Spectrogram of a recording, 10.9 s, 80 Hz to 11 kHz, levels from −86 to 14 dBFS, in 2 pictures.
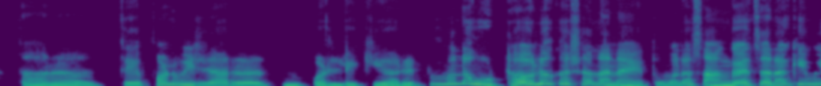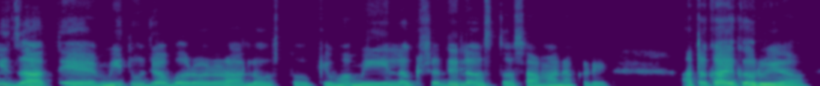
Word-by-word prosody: तर 255 0 -2
अ, 245 -1 -2 0.2
ते 280 0 +1
पण 325 +1 +3
विचारत 280 -2 +1 0.3
पडले 210 -2 -3
की 250 +1 -1
"अरे! 235 +2 0
तू 340 - -1
मला 380 +2 +2
उठवलं 325 +6 +5
कशाला 345 -3 +1
नाही? 250 -5 0
तू 270 - -5
मला 280 +2 -2
सांगायचं 285 +2 +2
ना, 300 - +2
की 350 - 0
मी 335 -1 0
जाते, 230 -1 +2
मी 245 +6 -1
तुझ्याबरोबर 270 -3 -2
आलो 215 0 -6
असतो 210 0 -12
किंवा 255 +1 -3
मी 270 +1 -1
लक्ष 255 +2 -5
दिलं 300 -2 0
असतं 245 -2 -7
सामानाकडे. 200 -3 -4 0.5
आता 270 - -2
काय 285 0 +6
करूया?" 220 -8 +3
265 Hz, 180 wpm, -22 LUFS, 235-295 Hz, 0.5 s, काय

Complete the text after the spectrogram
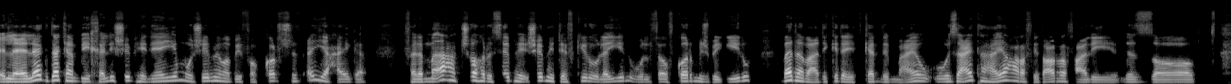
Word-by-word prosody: العلاج 130 - +7
ده 195 - +9
كان 170 -4 +3
بيخلّيه 135 +3 0
شِبه 165 -7 -1
نايم، 155 +8 -1
وشِبه 160 +3 -1
ما 140 - 0
بيفكرش 135 +5 -4
في 145 - -10
أي 185 -7 +1
حاجة، 120 -1 -5 0.3
فلما 120 +3 0
قعد 200 -3 +2
شهر 165 -7 +2
شِبه 155 0 -2
شِبه 170 -2 0
تفكيره 145 +3 -4
قليل، 130 +8 -2
والفَ 120 -5 -9
الأفكار 150 +4 0
مش 130 -5 -5
بتيجي 125 +4 -3
له، 185 - -3 0.3
بدأ 175 -2 +7
بعد 110 -7 0
كده 140 -1 -3
يتكلم 120 0 -4
معاه 140 +8 -2
وساعتها 135 +3 +1
هيعرف 170 -2 +1
يتعرف 135 +3 0
عليه، 110 -1 -3
بالضبط. 110 -1 -3
135 Hz, 165 wpm, -24 LUFS, 120-160 Hz, 0.3 s, ده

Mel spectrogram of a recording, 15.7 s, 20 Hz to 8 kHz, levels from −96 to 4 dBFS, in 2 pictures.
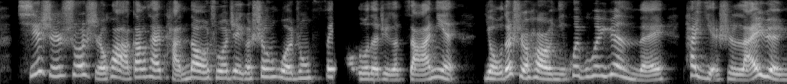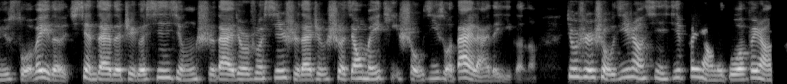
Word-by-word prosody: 其 390 +9 0
实 310 -6 -2
说 335 +1 0
实 310 -3 -1
话， 290 -8 +2
刚 275 +5 0
才 260 -3 +1
谈 260 -4 -5
到 245 -3 +4
说 245 -1 -1
这 245 -3 -2
个 210 - -1
生 280 +6 -1
活 220 -4 +3
中 235 +2 -5
非 250 +3 +1
常 280 - -7 0.2
多 205 0 -2
的 190 -2 +4
这 190 -1 -6
个 180 - +1
杂 180 0 0
念， 275 -1 -1 0.2
有 220 -3 +2
的 - - +8
时 200 - +3
候 230 -5 +6
你 190 -1 -6
会 330 - -5
不 280 0 -8
会 330 0 -3
认 305 - 0
为， 180 +3 0
它 330 - +1
也 270 -3 -1
是 205 - -7
来 185 -1 +5
源 200 - +5
于 185 - -9
所 205 - -4
谓 - - +4
的 - - -1
现 265 -8 -2
在 195 -2 +2
的 180 -1 +4
这 190 0 -7
个 265 - +4
新 260 -1 -4
型 185 -5 -7
时 185 -3 -8
代， 190 -3 +3
就 195 - -2
是 190 - -2
说 215 - -7
新 255 +4 -2
时 205 -8 -7
代 185 0 +2
这 190 0 -8
个 190 - -11
社 195 - -3
交 225 +2 0
媒 210 +1 -2
体、 230 - -18
手 - - -5
机 220 +1 -12
所 275 - -4
带 245 +1 +4
来 - - -5
的 - - -10
一 - - -18
个 - - -15
呢？ - - -21 0.3
就 285 -1 -3
是 265 -1 +3
手 185 -7 -1
机 255 +7 -7
上 235 -6 -1
信 230 -2 -6
息 255 +3 -8
非 260 - -25 0.2
常 170 - -6
地 170 - -6
多、 185 +1 +4
非 250 - +2
常 185 -7 0
杂 - - -15
235 Hz, 330 characters per minute, -22 LUFS, 195-275 Hz, 0.3 s, 的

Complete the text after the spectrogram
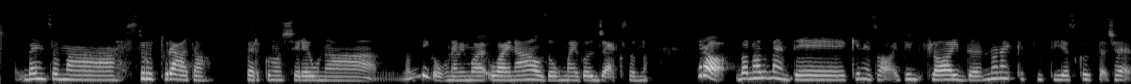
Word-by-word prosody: ben 250 +4 +1
insomma 215 -4 0
strutturata 220 -7 +1 0.3
per 210 -2 -2
conoscere 200 -1 -2
una 180 -4 -3 0.2
non 280 +6 -8
dico 405 - +1
una 190 +2 -4
Amy 190 - -4
Wi 195 0 0
Winehouse 205 +1 +2
o 195 - +1
un 195 - -6
Michael 195 0 -1
Jackson, 190 -1 -4 0.4
però 395 -1 +8
banalmente, 220 -7 +1
che 250 - -5
ne 245 - -3
so, 215 -2 -4
i - - -8
Pink 235 0 -2
Floyd 220 -2 +3
non 265 +4 0
è 280 -1 -2
che 250 -3 -13
tutti 220 -2 -11
li 215 - 0
ascolta 225 +2 -4
cioè 210 -1 -3
215 Hz, 165 wpm, -25 LUFS, 195-240 Hz, 0.4 s, però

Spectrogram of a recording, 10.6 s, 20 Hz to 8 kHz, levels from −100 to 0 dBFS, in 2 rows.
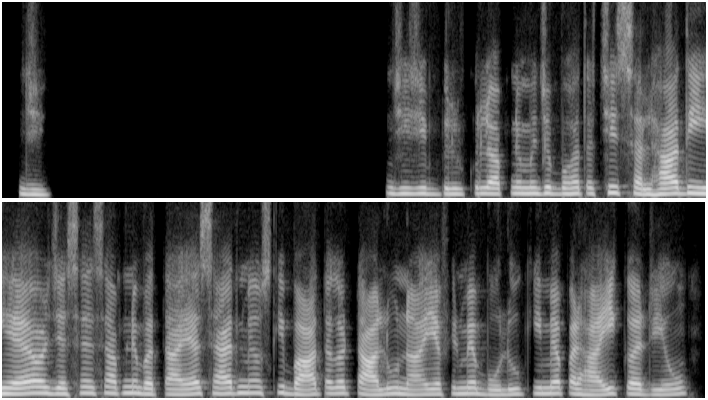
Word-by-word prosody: जी। 195 -3 -3 2.5
जी, 230 0 -2
जी, 230 0 -1
बिल्कुल, 215 +2 -3
आपने 225 +1 0
मुझे 235 +1 +1
बहुत 230 +1 -1
अच्छी 230 +4 -2
सलाह 220 -2 +4
दी 240 -1 +4
है 225 +1 +5
और 245 - +4
जैसा-जैसा 245 +2 -2
आपने 250 +1 -2
बताया 205 -1 +1
शायद 230 +1 +1
मैं 255 - -3
उसकी 250 +2 -5
बात 200 +3 +2
अगर 240 +1 0
टालूँ 215 -1 +1
ना 195 -2 -1
या 205 +1 +1
फिर 225 +2 -6
मैं 230 -1 0
बोलूँ 195 +2 -3
कि 230 - -4
मैं 235 0 +1
पढ़ाई 205 -1 +1
कर 215 -2 +1
रही 190 0 -5
हूँ, 210 +4 -5
225 Hz, 180 wpm, -20 LUFS, 205-235 Hz, 2.5 s, है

